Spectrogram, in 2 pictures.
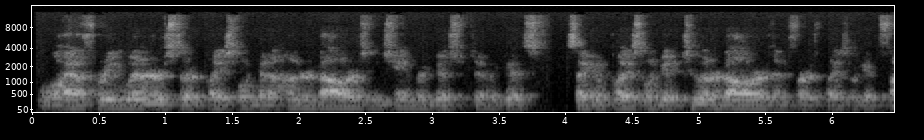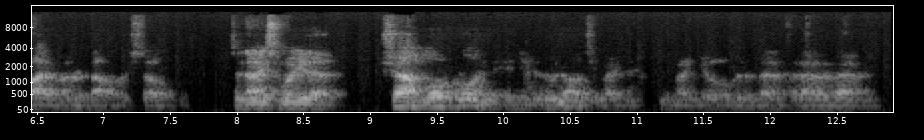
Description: appearing at the Harlan City Council meeting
